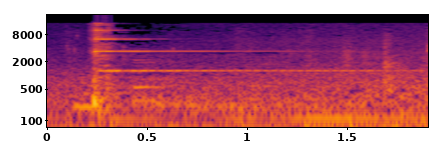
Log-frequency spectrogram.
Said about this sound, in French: c'est à toi lorsque la cloche va sonner.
